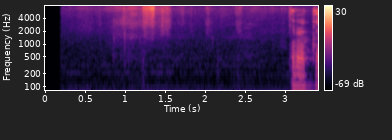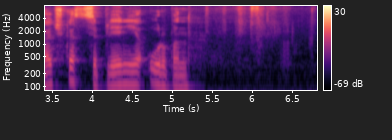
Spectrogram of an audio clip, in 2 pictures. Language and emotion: Russian, neutral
